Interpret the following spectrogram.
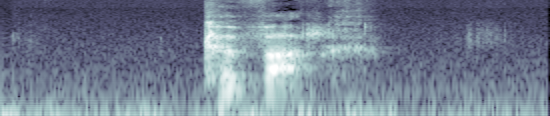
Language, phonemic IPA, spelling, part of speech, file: Welsh, /ˈkəvarχ/, cyfarch, verb / noun, Cy-cyfarch.ogg
- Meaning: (verb) 1. to greet 2. to address, to speak to; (noun) greeting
